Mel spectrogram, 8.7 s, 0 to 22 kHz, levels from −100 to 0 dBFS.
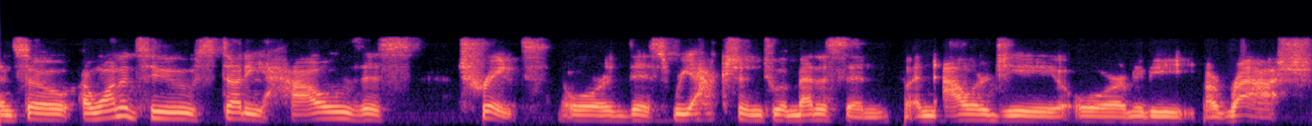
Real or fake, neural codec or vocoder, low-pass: real; none; 7.2 kHz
